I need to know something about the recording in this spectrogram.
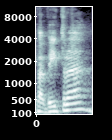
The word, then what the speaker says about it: Pavitra: And do I love this the way you say Pavitra? Why? Because that's how you pronounce his damn name.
